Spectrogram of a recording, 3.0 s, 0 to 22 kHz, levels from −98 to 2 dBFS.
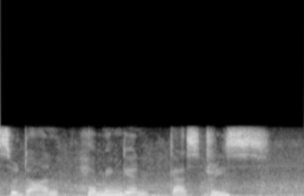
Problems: constant background noise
